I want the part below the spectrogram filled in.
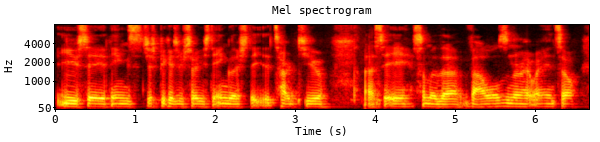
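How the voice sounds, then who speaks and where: A young man with an American accent talks in a loose, informal, rambling way. His voice sits low with a gravelly fry, and his intonation stays fairly flat as he shares recollections. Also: normal speed. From United States. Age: young adult. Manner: rambling, informal, frequent "like" and "you know". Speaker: former missionary sharing experiences. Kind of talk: casual chat.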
